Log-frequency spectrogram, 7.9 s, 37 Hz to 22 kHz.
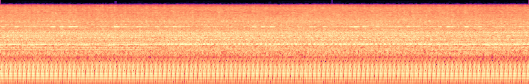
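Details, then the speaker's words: Briggs & Stratton Vanguard single-cylinder with Briggs carburetor, cold, about 50°F, just after rewiring, charging about 13.3–14 V: steady even beat, no misses, knocks or surging; normal idle. "Everything seems like it's working. I have no complaints. Runs pretty good."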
